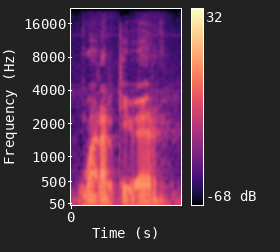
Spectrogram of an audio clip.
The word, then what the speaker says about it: Guadalquivir: Guadalquivir.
